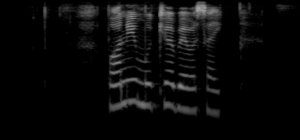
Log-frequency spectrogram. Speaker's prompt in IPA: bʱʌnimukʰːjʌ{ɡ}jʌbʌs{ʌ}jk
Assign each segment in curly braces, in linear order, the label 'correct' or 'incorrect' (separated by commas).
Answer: incorrect, incorrect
